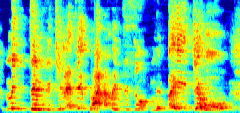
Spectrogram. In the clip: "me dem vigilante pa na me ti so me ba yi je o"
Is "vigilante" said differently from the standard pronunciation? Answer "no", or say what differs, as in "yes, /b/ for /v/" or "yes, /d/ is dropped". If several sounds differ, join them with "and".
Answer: yes, /n/ is dropped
